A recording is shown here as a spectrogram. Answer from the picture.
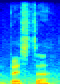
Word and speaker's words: Bicester: like 59 months yeah besta is written as Bicester to be fair there's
